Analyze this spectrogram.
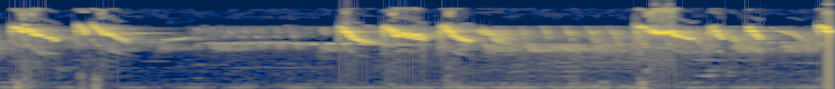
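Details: Buxton's white-eye singing ngalas style with open beak: fast strings of high, sweeping downslurred notes linked by a thin drawn-out whistle, over a low hum.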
